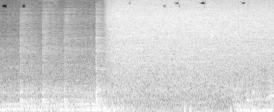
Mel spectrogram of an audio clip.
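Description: Stage vapour jets shooting white plumes upward with a loud, steady hiss that starts about a second and a half in, over the show's music.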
